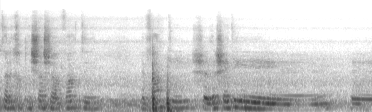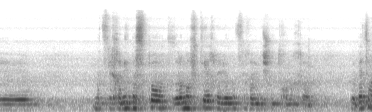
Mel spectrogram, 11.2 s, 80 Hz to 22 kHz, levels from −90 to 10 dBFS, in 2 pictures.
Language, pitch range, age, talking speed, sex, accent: Hebrew, 165-220 Hz, 40-59, 90 wpm, female, native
